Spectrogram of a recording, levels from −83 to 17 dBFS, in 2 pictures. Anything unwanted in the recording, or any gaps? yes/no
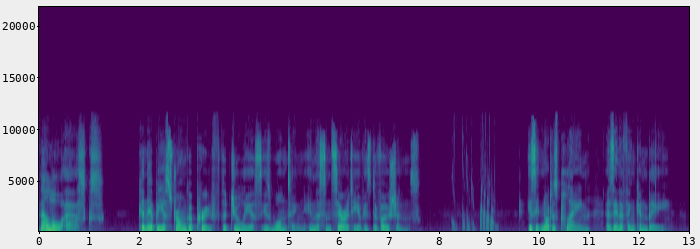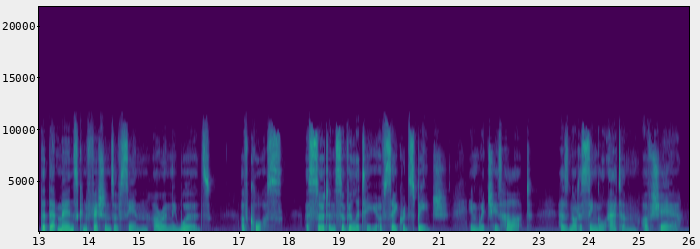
yes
